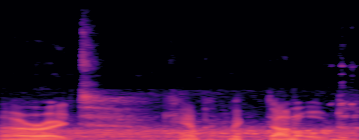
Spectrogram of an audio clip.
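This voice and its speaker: This vlogger has a low, gravelly voice, animated yet very slow, as he rides an ebike along suburban roads. Talking into a camera on the bike, he rambles, chuckles a lot, and thinks out loud, questioning himself. Outdoor traffic and wind can be heard.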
